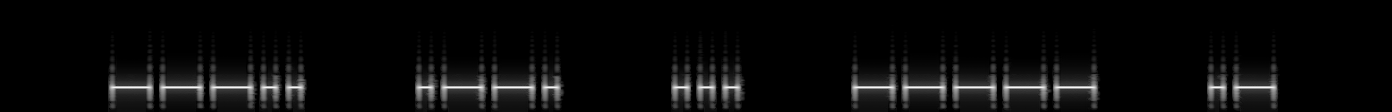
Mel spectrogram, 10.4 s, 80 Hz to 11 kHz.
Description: Morse code, heard as a keyed tone, about 13 wpm, spaced as for 7 wpm, 800 Hz. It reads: 8PS0A
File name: LEZIONI / 9 28 ws 12wpm 3354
